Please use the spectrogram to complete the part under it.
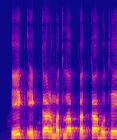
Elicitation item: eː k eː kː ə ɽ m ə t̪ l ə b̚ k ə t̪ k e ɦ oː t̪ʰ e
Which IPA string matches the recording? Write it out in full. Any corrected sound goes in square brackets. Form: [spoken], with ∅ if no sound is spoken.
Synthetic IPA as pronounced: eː k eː kː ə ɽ m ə t̪ l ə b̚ k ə t̪ k [a] ɦ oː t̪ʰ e

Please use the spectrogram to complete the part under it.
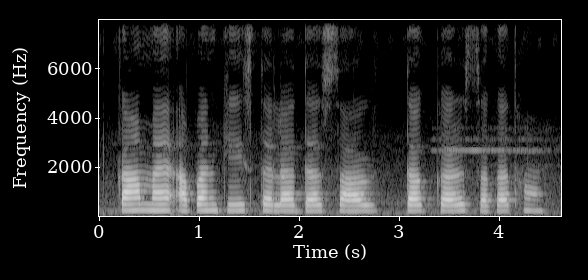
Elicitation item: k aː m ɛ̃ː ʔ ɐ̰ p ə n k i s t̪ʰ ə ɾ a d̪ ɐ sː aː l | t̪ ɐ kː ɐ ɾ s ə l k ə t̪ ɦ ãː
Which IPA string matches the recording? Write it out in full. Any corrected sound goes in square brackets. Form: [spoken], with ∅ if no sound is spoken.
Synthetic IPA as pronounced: k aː m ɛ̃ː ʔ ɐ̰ p ə n k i s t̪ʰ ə [l] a d̪ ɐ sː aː l | t̪ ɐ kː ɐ ɾ s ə [∅] k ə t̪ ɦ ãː

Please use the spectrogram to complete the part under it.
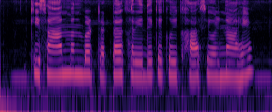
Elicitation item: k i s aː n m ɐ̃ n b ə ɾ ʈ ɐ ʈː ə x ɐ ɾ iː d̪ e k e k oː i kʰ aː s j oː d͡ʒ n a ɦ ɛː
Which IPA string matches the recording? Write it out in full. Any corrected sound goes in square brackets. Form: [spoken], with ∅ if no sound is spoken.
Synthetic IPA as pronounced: k [ɪ] s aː n m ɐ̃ n b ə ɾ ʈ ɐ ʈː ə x ɐ ɾ iː d̪ e k e k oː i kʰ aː s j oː d͡ʒ n a ɦ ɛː

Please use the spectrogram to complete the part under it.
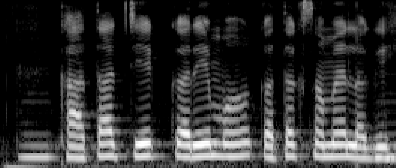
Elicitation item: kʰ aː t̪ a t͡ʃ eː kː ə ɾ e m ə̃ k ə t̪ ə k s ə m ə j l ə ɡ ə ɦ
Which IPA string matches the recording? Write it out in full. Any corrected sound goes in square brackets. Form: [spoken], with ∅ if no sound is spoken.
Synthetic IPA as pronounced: kʰ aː t̪ a t͡ʃ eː kː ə ɾ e m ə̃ k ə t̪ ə k s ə m ə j l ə ɡ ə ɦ

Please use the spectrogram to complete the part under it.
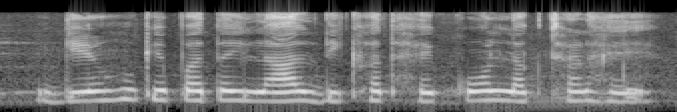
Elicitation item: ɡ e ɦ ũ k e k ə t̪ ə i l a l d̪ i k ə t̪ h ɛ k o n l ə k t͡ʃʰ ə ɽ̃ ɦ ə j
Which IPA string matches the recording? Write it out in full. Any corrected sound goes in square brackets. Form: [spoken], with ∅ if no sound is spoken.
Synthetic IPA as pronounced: ɡ e ɦ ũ k e [p] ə t̪ ə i l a l d̪ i [kʰ] ə t̪ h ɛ k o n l ə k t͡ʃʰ ə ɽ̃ ɦ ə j

